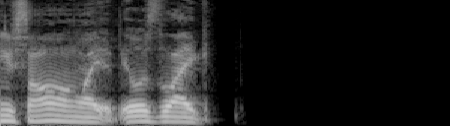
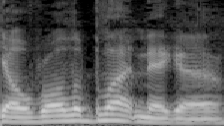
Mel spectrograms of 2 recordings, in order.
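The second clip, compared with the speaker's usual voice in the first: ordinary talk, nothing marked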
